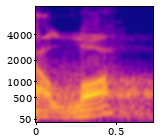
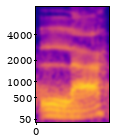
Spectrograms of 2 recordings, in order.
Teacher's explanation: lafadz Allah di sini dibaca dengan tebal artinya dibaca Allah tidak dibaca lah karena huruf sebelum lafadz Allah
